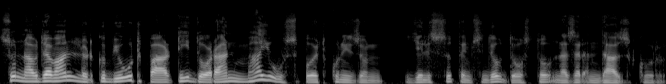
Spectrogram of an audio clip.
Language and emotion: Kashmiri, sad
